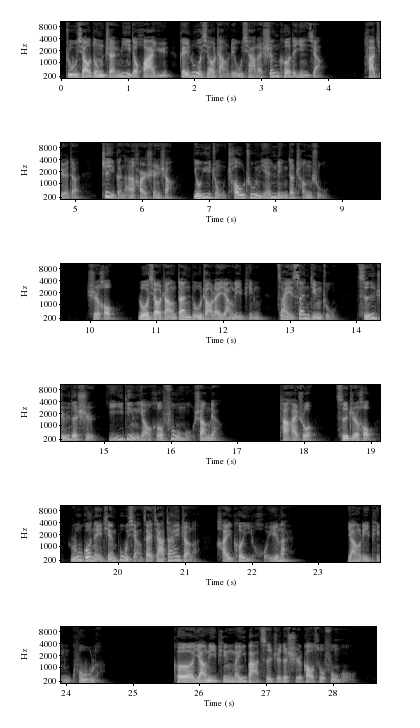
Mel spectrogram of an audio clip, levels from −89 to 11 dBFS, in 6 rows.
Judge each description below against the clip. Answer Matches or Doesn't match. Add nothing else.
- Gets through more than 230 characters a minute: Doesn't match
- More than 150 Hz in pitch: Doesn't match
